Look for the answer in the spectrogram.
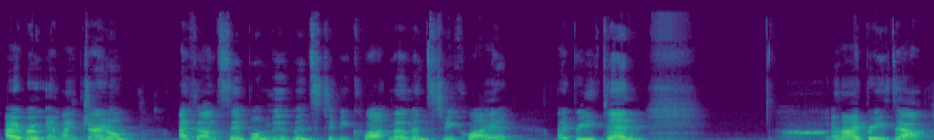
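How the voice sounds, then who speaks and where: A woman voicing an earnest, anxious-to-please male egg in an expressive children's picture-book read-aloud. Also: mid-range voice, a little slow, vocal fry, long pauses. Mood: reflective. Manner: expressive storybook reading with playful emphasis.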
